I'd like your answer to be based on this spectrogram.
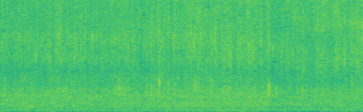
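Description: Heavy rain pours down during a storm in Marian, Queensland, in a dense, steady hiss, loud and unbroken from start to finish with no voices.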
